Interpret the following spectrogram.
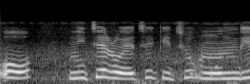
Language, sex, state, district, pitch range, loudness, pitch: Bengali, female, West Bengal, Dakshin Dinajpur, 270-315 Hz, -13 LUFS, 290 Hz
